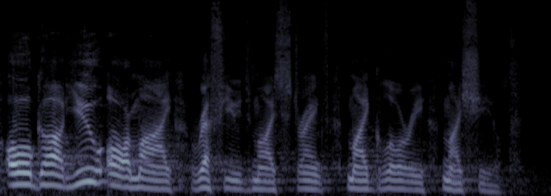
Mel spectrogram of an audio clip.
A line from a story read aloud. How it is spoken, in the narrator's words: shout out and say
